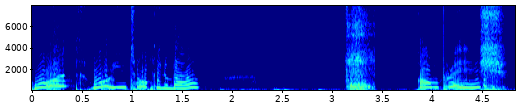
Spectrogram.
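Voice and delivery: very high mock British accent; baffled British kid in a tiny falsetto; British boy. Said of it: "And I'm British for some reason".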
